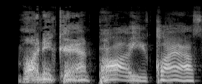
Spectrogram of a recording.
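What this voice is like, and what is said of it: Gravelly Luann impression. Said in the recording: “My voice hurts from doing all that Luann impressioning. That Luann impression really hurts my throat ... It's really just the Cookie Monster.”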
